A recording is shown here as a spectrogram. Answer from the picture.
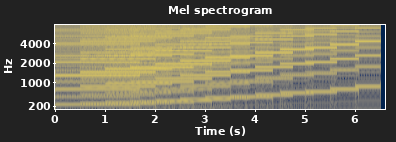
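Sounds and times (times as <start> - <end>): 
music: 0.0 - 6.5.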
